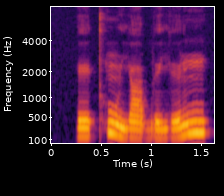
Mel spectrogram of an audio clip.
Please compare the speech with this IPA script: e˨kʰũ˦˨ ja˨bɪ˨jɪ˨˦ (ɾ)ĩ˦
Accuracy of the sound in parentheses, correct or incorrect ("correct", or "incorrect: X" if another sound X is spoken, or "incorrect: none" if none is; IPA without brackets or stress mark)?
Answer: correct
